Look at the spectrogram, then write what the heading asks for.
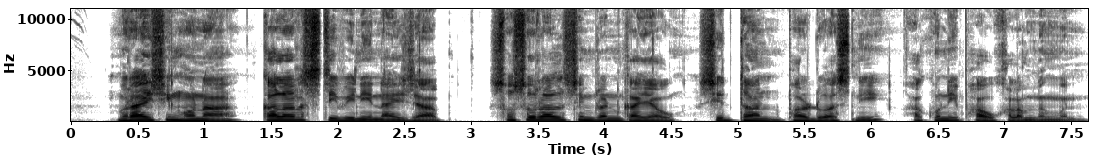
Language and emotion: Bodo, neutral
